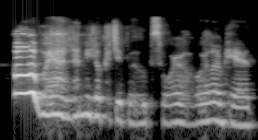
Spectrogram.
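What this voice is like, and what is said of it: Bad put-on Irish accent. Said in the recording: “terrible Irish accent”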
